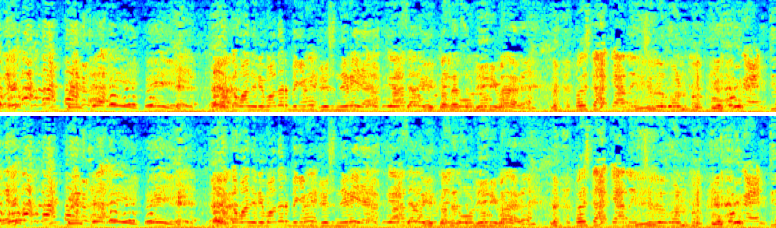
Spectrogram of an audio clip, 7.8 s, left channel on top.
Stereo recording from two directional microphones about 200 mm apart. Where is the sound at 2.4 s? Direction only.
Centre (ahead or behind).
